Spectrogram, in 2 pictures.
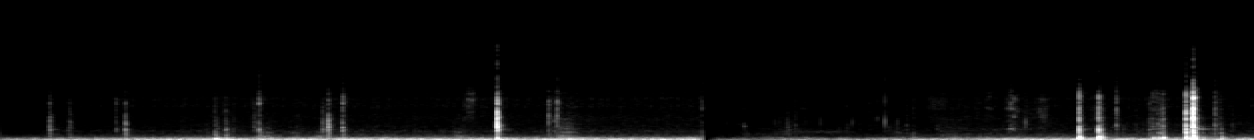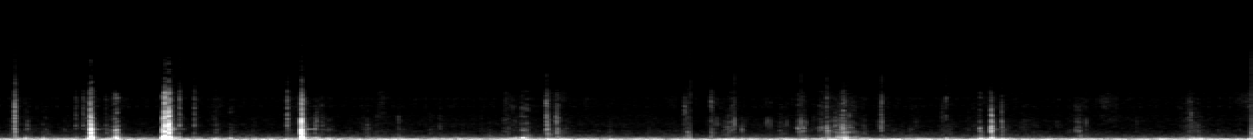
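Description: Hard plastic clicks and knocks as a small device is handled close by.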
